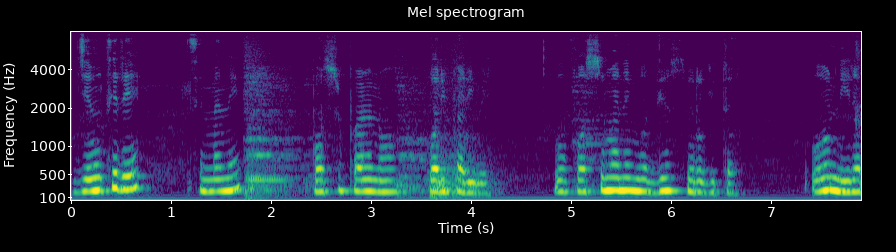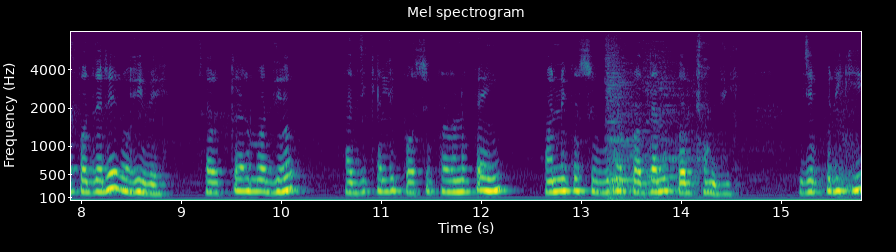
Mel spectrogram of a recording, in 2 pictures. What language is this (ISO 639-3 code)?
ori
